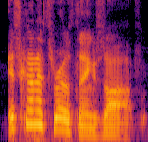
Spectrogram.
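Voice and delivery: ordinary talk, nothing marked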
